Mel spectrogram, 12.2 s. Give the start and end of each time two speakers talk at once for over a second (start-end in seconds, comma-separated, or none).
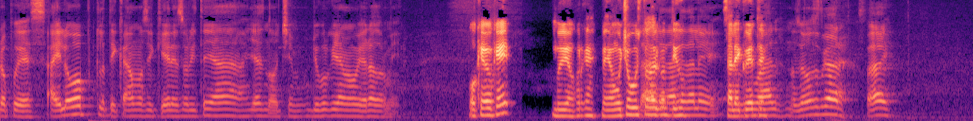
8.0-9.6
